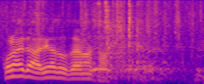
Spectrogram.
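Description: A person's voice calling out a drawn-out greeting with a wavering pitch, lasting about a second and then fading.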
